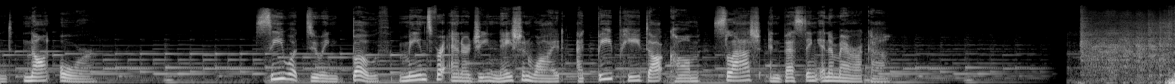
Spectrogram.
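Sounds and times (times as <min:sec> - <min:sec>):
speech: 0:00.0 - 0:01.1, 0:02.6 - 0:09.0
car engine cranking with a key turn: 0:10.7 - 0:11.7.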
